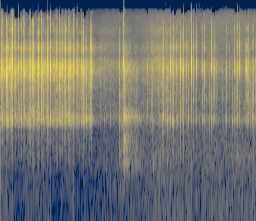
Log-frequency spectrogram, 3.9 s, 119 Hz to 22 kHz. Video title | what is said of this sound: YJ MoYu 4x4 Cube review | like it's much more rattly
